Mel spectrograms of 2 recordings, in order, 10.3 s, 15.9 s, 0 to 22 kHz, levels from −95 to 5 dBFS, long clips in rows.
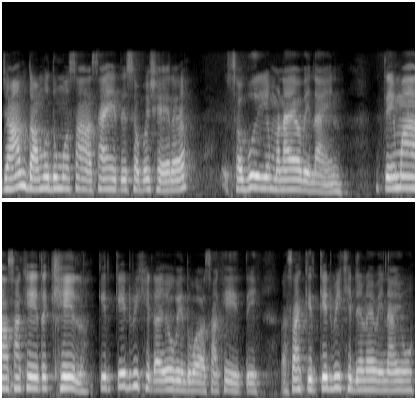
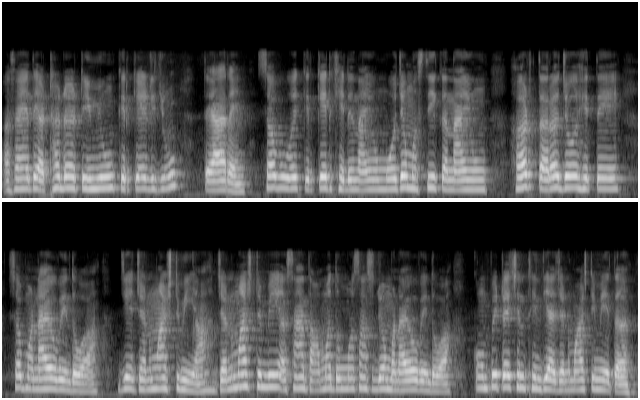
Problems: constant background noise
